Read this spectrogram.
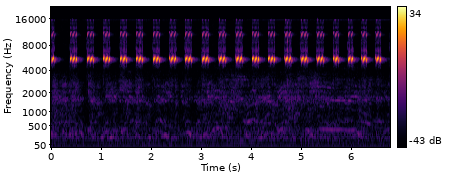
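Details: Rice-field jangkrik jeliteng (Java cricket), a loud-voiced field cricket, gives a regular series of piercing, ringing chirps about three per second. Soft low background noise runs throughout.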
